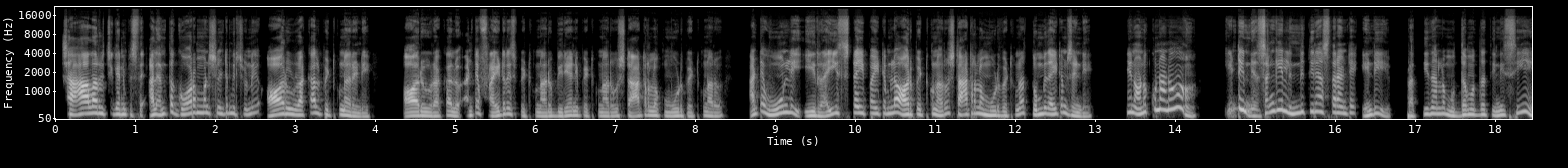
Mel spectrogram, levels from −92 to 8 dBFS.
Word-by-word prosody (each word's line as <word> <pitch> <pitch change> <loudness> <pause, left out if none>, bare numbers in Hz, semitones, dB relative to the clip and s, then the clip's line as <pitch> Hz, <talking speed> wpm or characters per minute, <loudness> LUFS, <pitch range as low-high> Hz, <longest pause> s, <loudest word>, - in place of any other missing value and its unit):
చాలా 205 +6 +8
రుచిగనిపిస్తాయి. 180 -4 -3
ఆలెంత 180 +2 0
ఘోరం 215 +6 +1
మనుషులు 220 -2 -1
అంటే 230 - -6
మీరు 205 -6 -5
చూడండి, 190 +6 -6 0.2
6 195 +2 +4
రకాలు 225 +7 -1
పెట్టుకున్నారండి. 140 -9 -2 0.6
6 135 0 +5
రకాలు 125 +1 -2
అంటే 145 +6 -3
ఫ్రైడ్ 130 +6 +1
రైస్ 190 -2 -3
పెట్టుకున్నారు, 125 -1 -4
బిర్యానీ 140 +3 0
పెట్టుకున్నారు, 125 -1 -5
స్టార్టర్లు 145 +3 0
ఒక 135 - -18
3 130 +1 0
పెట్టుకున్నారు. 120 +1 -5 0.4
అంటే 190 - -3 0.2
ఓన్లీ 240 -1 0 0.2
ఈ 140 - +3
రైస్ 195 - +1
టైప్ 225 -2 +2
ఐటెమ్‌లే 210 +3 0
6 180 0 +5
పెట్టుకున్నారు. 175 -1 -2
స్టార్టర్లు 215 -2 +1
ఓ - - +4
3 150 -1 +1
పెట్టుకున్నారు. 175 - -4
9 190 +3 +2
ఐటెమ్సండి. 145 - -2 0.5
నేననుకున్నాను, 340 - +2 0.7
ఏంటి 380 - +1 0.2
నిజంగా 270 - +1
ఈళ్ళిన్ని 235 -1 +2
తినేస్తారా 265 -3 +1
అంటే 230 +2 -4 0.2
ఏండి 180 +8 0 0.3
ప్రతి 120 +10 -4
దాంట్లో 200 0 0
ముద్ద, 125 +3 -2
ముద్ద 175 0 -2
తినేసి 160 - -2
180 Hz, 160 wpm, -24 LUFS, 135-215 Hz, 0.7 s, చాలా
